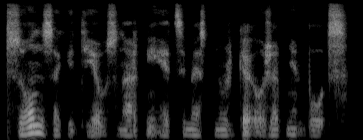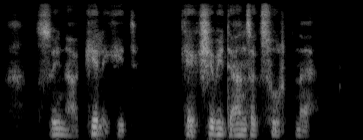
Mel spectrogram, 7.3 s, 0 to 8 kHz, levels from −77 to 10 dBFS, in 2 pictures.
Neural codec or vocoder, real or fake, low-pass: codec, 16 kHz in and 24 kHz out, 1 kbps, XY-Tokenizer; fake; 7.2 kHz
